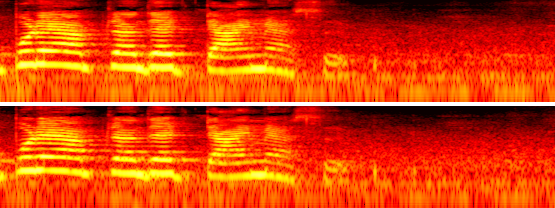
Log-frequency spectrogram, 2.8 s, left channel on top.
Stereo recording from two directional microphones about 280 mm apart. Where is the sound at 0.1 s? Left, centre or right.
Centre.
